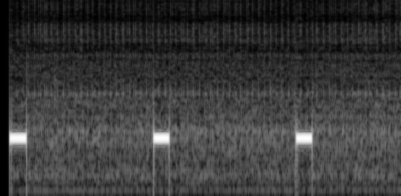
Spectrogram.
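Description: Film-leader countdown sound effect: three short, loud beeps at one pitch, about a second and a half apart, over a steady hiss.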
